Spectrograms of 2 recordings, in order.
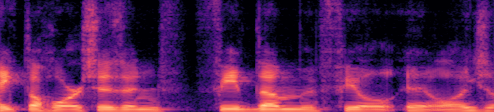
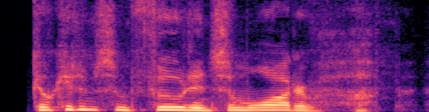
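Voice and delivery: loud, urgent, pitched-up yell; 7 semitones higher, 6 dB louder than usual. Narrating a character who yells at Lucy; yelling. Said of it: "yells at Lucy".

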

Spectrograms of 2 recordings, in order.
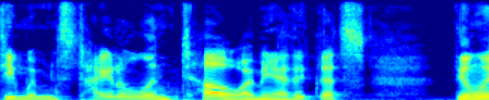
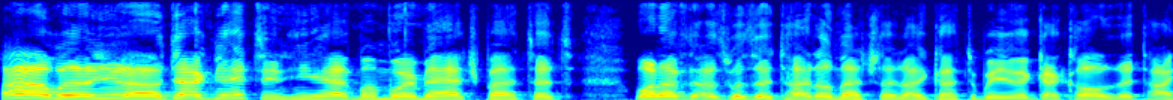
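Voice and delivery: put-on drunk frog puppet voice; 4 semitones higher, 5 dB louder than usual. Mocking people who tweet excuses about the predictions: drunk Kermit the Frog voice. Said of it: "That sounded like a drunk Kermit the Frog".

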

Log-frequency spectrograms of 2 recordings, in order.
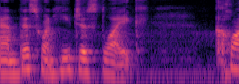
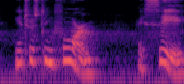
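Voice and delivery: high, thoughtful, musing, considering tone; 8 semitones higher, 4 dB quieter than usual. A character watches Isabetta try to climb onto the camel alone, thoughtful. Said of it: "leans back with a thoughtful, like, finger to his chin".

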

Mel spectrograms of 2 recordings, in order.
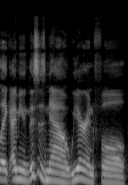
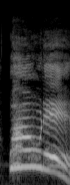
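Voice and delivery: high, loud falsetto wail, like a rock singer. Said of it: "one word is done in, like, a falsetto voice".

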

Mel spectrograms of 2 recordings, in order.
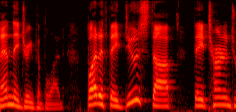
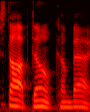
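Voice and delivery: mild, passive-aggressive pleading tone with no real urgency. Retelling a movie scene, mocking the characters: imitating Willy Wonka-style pleading. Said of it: "They sound like Willy Wonka".

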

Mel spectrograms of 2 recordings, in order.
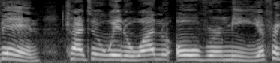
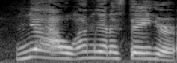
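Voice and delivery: put-on slow, stretched kid's scream; 4 semitones higher than usual. Retelling a child refusing to leave the park: imitating Emperor screaming. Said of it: "He just screams".

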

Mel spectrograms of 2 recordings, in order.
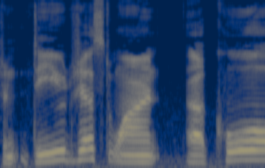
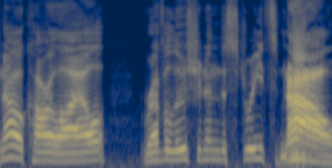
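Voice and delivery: very loud, booming shout; 4 semitones higher, 10 dB louder than usual. Narrating as Jean stirs others to revolution, in Jean's booming voice. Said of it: "there's a big boom in his voice".

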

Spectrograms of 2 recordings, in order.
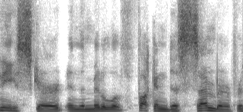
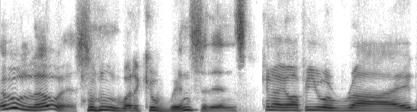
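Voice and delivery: higher put-on slimy villain voice; 6 semitones higher than usual. Retelling a comic scene, playing Lex Luthor offering a ride: put-on slimy Lex Luthor voice. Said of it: "being slimy as you would imagine Lex Luthor to be".

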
